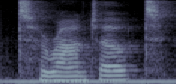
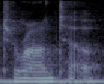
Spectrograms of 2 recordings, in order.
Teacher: going to have what's called an aspirated or true T Toronto I want to have that puff of air um letting some air out and releasing that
